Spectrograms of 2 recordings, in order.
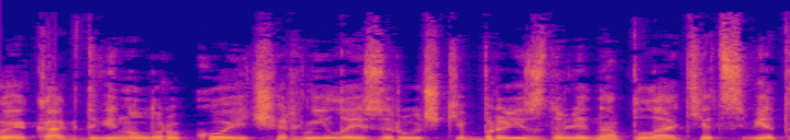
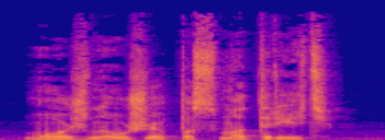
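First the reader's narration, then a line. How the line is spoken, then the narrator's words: Hoarse. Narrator (Russian): прохрипел Данил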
